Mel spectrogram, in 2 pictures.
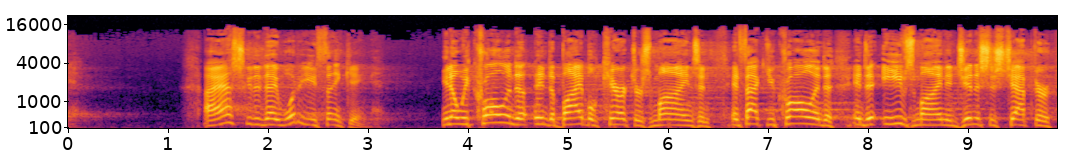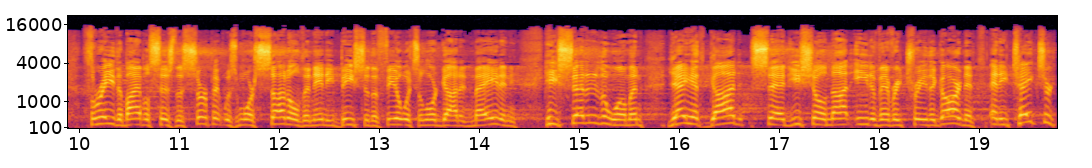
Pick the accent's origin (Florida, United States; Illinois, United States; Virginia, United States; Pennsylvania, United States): Florida, United States; Tampa; I grew up in Florida, so I was born in Tampa, Florida. So I'm a Floridian by heart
